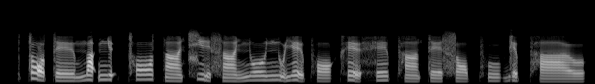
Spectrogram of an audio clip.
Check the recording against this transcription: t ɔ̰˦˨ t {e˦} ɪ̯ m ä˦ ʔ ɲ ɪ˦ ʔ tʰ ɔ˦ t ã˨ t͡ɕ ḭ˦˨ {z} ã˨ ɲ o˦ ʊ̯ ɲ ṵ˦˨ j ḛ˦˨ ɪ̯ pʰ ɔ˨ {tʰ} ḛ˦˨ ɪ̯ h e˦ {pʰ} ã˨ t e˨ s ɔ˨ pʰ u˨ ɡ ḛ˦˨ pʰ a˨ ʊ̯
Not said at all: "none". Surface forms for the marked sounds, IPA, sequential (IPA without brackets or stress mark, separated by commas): e˨, s, kʰ, pʰ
